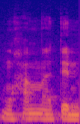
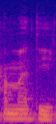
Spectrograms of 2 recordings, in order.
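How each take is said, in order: First: The word ends with an added n sound. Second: The word ends on a bare i vowel. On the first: The speaker calls it right. "ada tanwinnya" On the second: The speaker calls it wrong. "bukan Muhammadi"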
